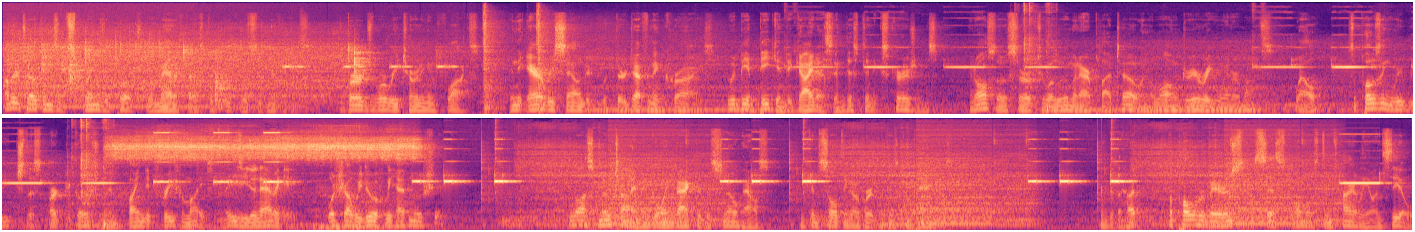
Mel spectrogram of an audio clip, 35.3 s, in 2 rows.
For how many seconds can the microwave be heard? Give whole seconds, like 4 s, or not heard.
35 s.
